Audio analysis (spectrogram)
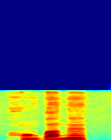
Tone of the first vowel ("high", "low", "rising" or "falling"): high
